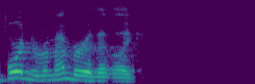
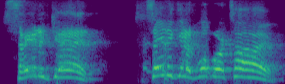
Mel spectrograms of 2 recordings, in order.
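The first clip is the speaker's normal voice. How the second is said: high, loud yelled command; director yelling; 10 semitones higher, 6 dB louder than usual. Retold or imitated. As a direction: yell it from off set. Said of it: "Pete Berg is off set going".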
